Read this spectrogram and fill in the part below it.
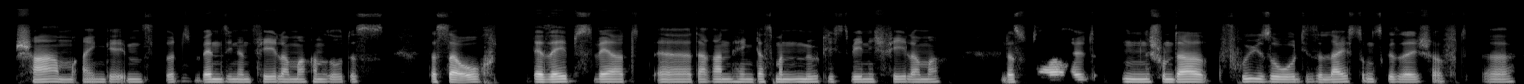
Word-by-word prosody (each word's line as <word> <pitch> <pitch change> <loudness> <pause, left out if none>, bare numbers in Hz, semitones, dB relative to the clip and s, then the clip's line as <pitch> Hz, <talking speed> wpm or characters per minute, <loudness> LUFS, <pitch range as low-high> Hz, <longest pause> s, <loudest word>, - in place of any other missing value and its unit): Scham 115 0 +3
eingeeimpft 120 -1 -4
wird, 130 +6 -6
wenn 120 +1 +4
sie 120 0 -5
'nen 120 0 -1
Fehler 120 -1 0
machen, 120 +1 -3
sodass 120 +1 -7 0.4
dass - - -1
da - - +8
auch 115 +4 +2 0.4
der 120 -1 +7
Selbstwert, 120 -1 +2
äh, 120 +1 0
daran 120 0 0
hängt, 120 -1 -3
dass 120 -1 -2
man 120 -1 0
möglichst 120 0 -4
wenig 120 0 -2
Fehler 120 -1 -2
macht. 120 +2 -5 0.5
Und - - -11
das 115 0 -1
war 115 0 +4
halt, 115 -1 -1 0.2
hm, 120 -2 +2
schon 120 -1 0
da 120 -1 +6
früh 130 0 -1
so 120 -1 +2
diese 120 0 -6
Leistungsgesellschaft, 120 0 -2
äh, 120 0 -3
120 Hz, 140 wpm, -25 LUFS, 115-120 Hz, 0.5 s, da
